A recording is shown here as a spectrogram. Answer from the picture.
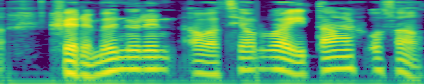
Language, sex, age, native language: Icelandic, male, 14, Icelandic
